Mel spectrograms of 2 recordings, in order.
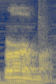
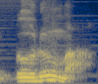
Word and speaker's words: Buruma: I was saying Burma, Ian Buruma, but it's actually Buruma.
